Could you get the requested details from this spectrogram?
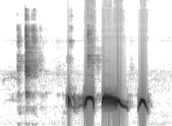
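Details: Morning cooing from a decoy spotted dove, in thúc and chiêu call styles: a faint chirp first, then a stuttering lead-in, a long falling croon and a short arched coo, with no other noise.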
